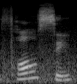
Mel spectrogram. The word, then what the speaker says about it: français: You fully pronounce this sound, and only then you move to G sound. Langue. Le français, le.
